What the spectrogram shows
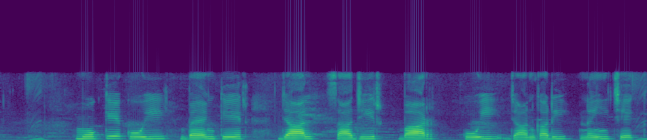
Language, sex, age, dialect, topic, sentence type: Magahi, female, 18-24, Northeastern/Surjapuri, banking, statement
